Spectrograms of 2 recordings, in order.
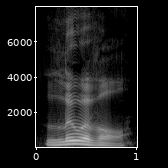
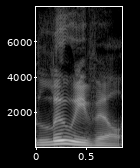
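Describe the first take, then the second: First: The name ends with a 'ful' sound like beautiful. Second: The name ends with a clear 'ville' sound. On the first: The speaker calls it right. "It's actually Louisville, like beautiful" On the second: The speaker calls it wrong. "You say Louisville"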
